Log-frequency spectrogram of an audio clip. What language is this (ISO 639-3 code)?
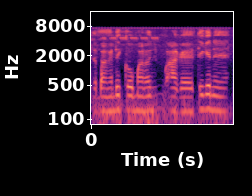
ccp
